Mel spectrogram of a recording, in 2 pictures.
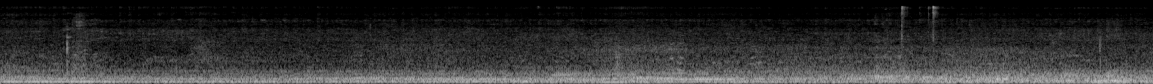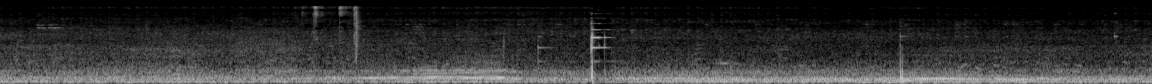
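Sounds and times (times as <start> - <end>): vehicle engine running: 0.0 - 23.0
sharp metallic clink: 11.8 - 12.3, 16.8 - 18.1.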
